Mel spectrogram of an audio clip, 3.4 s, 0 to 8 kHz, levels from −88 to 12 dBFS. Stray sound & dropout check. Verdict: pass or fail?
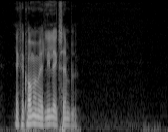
pass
